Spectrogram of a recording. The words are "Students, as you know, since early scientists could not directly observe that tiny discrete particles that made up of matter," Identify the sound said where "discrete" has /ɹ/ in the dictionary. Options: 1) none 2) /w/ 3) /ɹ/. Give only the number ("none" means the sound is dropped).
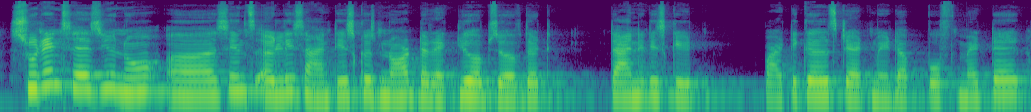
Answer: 1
